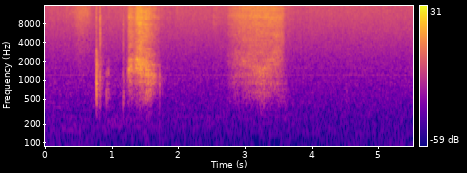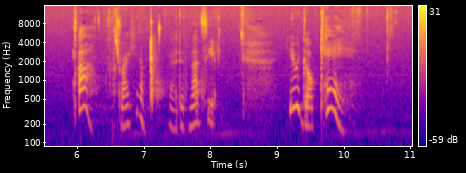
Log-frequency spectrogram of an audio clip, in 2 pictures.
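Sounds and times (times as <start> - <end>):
blocks sliding on wood: 0.7 - 1.8, 2.7 - 3.7
wooden blocks clacking: 7.1 - 8.0.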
